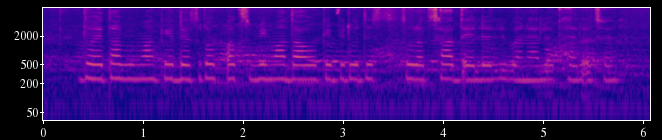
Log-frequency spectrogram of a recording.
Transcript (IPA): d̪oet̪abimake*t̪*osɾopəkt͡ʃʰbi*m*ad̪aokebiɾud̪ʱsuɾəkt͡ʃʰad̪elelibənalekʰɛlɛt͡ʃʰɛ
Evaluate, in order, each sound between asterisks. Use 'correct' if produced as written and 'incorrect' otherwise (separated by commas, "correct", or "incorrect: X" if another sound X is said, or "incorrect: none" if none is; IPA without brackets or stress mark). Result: incorrect: d̪, correct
